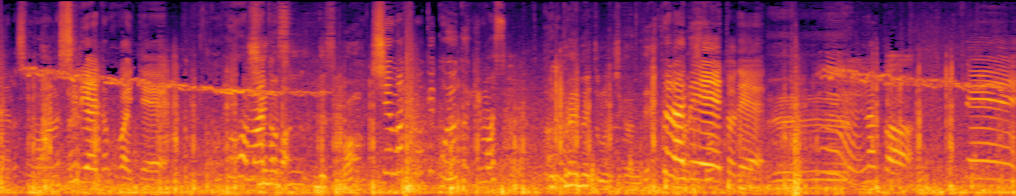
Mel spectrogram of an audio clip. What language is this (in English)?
Japanese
